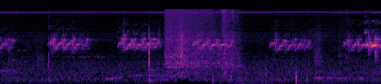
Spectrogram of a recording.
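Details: Budgerigars in a breeding colony: short warbled, wavering chirps repeated several times, with a burst of broadband rustling noise in the middle.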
